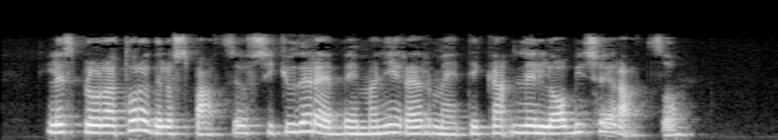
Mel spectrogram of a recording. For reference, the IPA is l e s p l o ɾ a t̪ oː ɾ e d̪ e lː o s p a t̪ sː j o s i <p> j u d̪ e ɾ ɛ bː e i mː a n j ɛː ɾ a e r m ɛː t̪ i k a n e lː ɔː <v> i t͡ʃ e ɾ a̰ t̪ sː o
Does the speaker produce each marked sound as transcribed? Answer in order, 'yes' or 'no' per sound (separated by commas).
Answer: no, no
